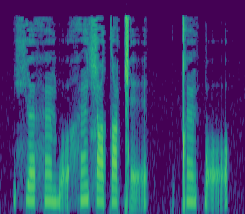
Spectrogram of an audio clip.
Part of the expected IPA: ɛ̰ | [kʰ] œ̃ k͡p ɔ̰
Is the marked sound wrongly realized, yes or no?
yes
